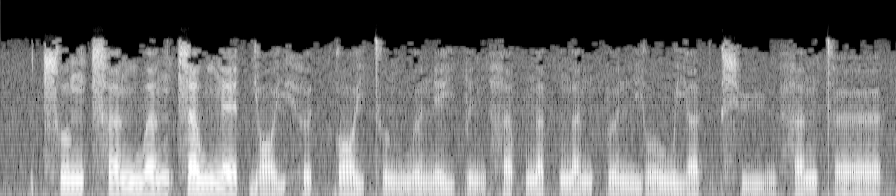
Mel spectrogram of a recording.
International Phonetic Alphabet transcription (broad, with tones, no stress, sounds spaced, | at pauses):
t͡sʰ ʊ˥ ŋ t͡sʰ ɐ˨˥ ŋ w ɐ˨˥ ŋ t͡s ɐ˥ w ŋ ɛː˥ t̚ j ɔː˨˩ j h ɵ˨˥ t̚ k ɔː˨ j t̪ʰ ʊ˨˩ ŋ w ɵ˨˩ n e˨ j p ɪ˨˩ ŋ h ɐ˨ p̚ ŋ ɐ˧ k̚ ŋ ɐ˨ n p ɵ˨ n j o˨˥ w j ɐ˨˥ k̚ t͡sʰ yː˨˩ ŋ h ɐ˥ ŋ t̪ʰ œː˨˧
